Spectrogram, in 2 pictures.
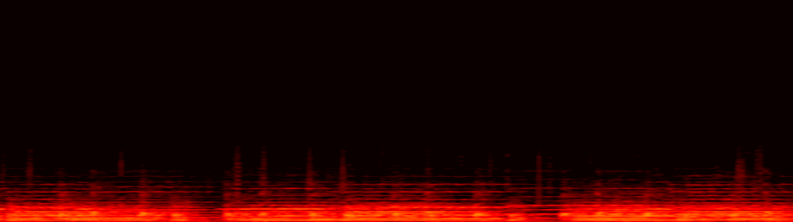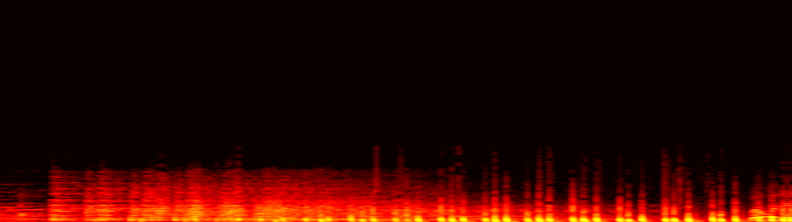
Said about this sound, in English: the film begins as Texas Jack, our ruthless and yet beloved cowhand, rides up to the ranch on Reginald, the Wonder Horse.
